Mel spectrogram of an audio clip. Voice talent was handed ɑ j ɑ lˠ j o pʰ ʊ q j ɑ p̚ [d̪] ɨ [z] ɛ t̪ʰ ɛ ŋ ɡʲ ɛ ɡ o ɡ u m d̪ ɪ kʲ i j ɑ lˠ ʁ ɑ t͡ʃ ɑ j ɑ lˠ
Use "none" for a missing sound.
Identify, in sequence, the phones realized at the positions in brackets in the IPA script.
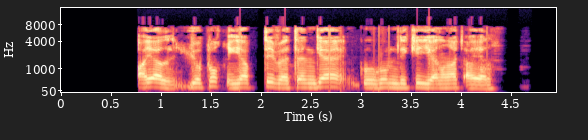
t̪, v

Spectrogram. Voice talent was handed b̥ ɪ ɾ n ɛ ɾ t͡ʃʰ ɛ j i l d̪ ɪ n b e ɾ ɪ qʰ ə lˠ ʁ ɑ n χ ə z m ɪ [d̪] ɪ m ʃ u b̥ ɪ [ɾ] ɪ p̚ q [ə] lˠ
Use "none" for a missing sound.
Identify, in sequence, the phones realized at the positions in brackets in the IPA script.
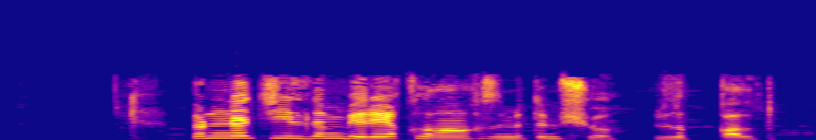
t̪, l, ɑ

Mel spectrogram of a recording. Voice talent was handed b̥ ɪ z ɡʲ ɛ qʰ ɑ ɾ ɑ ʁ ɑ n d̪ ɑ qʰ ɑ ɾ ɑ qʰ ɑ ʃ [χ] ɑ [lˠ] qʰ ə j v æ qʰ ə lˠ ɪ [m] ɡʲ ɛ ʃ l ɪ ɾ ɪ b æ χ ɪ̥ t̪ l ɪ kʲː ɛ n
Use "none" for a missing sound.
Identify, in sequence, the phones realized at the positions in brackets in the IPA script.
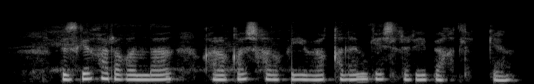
χ, lˠ, m

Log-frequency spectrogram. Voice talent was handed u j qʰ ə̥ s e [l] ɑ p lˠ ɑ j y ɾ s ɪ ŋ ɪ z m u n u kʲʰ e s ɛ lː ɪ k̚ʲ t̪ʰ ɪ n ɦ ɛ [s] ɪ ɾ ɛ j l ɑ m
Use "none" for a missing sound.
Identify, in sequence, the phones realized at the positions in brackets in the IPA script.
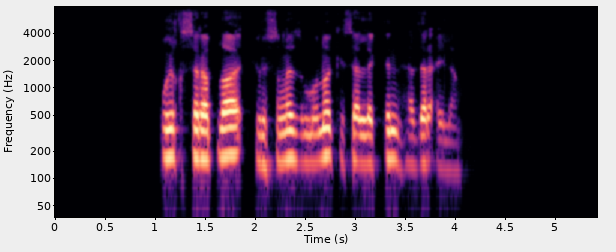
ɾ, z

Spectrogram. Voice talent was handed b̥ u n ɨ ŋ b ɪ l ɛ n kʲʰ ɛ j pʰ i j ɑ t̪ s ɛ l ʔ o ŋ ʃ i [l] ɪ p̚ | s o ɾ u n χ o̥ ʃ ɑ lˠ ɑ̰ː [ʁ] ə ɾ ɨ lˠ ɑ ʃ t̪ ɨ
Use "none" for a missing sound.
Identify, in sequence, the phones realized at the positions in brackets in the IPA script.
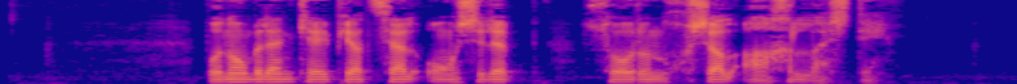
l, χ

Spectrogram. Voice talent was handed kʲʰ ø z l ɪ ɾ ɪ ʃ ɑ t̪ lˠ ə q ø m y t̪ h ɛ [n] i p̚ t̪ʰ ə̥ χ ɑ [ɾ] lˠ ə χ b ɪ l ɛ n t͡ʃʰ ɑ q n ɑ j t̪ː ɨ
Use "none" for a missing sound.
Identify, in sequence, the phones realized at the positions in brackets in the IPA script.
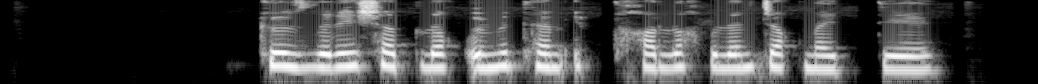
m, ɾ

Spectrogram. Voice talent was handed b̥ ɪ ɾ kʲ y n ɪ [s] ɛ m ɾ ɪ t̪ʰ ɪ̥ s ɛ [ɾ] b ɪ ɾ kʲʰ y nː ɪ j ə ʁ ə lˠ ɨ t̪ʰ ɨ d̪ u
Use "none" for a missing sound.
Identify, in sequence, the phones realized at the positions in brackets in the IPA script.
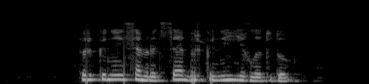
s, none

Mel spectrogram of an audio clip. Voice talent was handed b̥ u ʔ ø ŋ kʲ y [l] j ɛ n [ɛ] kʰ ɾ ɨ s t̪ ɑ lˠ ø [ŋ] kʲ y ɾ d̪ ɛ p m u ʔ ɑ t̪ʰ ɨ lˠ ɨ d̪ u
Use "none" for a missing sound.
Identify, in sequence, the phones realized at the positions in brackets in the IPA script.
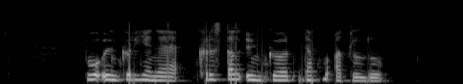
ɾ, ɛ, ŋ

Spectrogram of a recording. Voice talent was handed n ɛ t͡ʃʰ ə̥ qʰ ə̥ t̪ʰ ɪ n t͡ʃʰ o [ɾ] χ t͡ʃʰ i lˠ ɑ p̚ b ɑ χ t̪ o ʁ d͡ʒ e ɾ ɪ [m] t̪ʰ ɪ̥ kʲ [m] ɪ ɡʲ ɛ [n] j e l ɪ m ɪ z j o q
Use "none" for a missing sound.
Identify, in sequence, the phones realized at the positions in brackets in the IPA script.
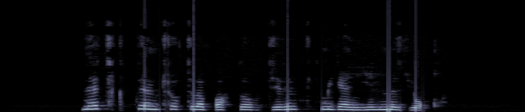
none, m, m, n

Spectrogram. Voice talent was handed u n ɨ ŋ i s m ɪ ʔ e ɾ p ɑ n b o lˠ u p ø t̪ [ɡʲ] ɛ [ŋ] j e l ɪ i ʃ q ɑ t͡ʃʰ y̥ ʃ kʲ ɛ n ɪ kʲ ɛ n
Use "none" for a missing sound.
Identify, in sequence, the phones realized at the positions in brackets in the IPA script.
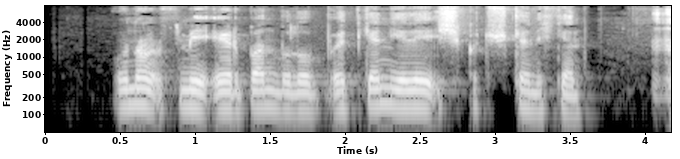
kʲ, n

